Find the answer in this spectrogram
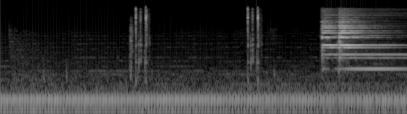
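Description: Subscribe-button sound effect over background music with a steady low drone: two short mouse clicks about a second apart, then a notification bell chime struck near the end and left ringing.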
